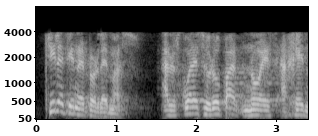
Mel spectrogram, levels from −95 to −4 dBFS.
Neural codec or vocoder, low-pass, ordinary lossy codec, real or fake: none; 7.2 kHz; AAC, 16 kbps; real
